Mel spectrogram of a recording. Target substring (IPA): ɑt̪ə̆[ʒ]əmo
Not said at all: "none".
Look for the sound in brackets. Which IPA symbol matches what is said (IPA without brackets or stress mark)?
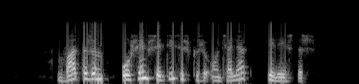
ʒ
